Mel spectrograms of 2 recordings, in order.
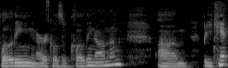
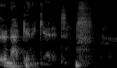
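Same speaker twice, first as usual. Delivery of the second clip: whispered mutter under the breath; 11 dB quieter than usual. Voicing a golden skull commenting on the others, muttering under his breath. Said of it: "going under his breath".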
